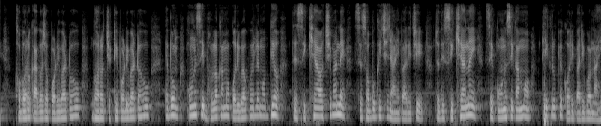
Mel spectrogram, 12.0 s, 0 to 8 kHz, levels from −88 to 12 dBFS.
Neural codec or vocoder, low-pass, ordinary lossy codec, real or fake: none; 7.2 kHz; none; real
